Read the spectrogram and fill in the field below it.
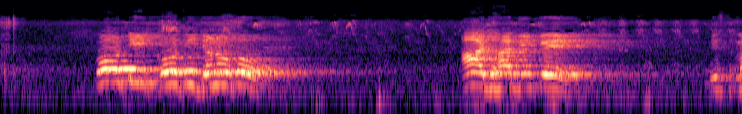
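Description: An elderly man speaks forcefully into a microphone, heard over a loudspeaker with echo.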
